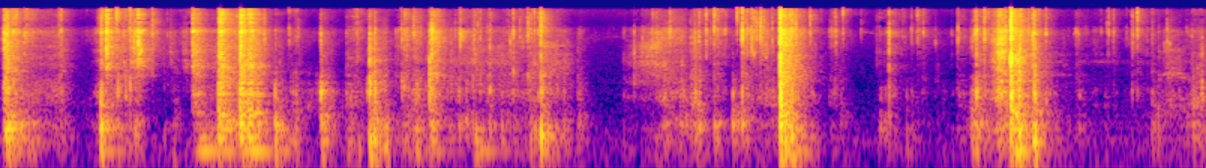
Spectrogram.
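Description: Cardboard box being opened: a box cutter slitting packing tape, then tape and clear plastic wrap crinkling and tearing as the taped flap is peeled back, in an irregular run of crackles and rips with two sharper snaps in the second half.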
